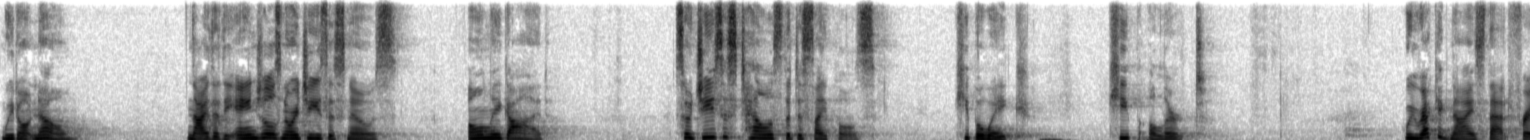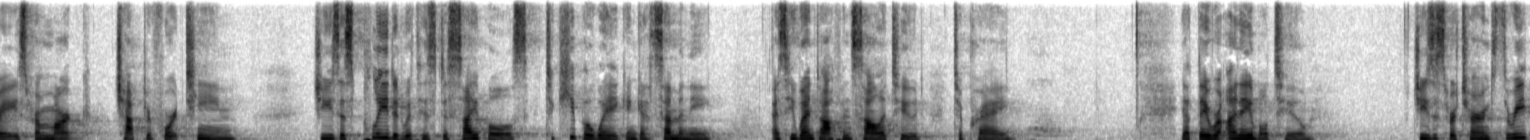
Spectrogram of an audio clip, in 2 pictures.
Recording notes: Delivered March 13, 2016 at Plymouth Congregational Church in Belmont, MA.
